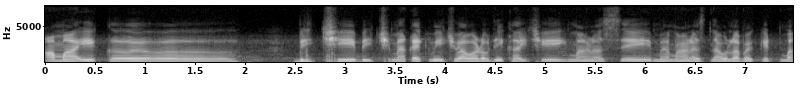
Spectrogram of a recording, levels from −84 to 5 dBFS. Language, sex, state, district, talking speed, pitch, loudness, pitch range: Gujarati, female, Maharashtra, Mumbai Suburban, 135 wpm, 195 Hz, -18 LUFS, 185-200 Hz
